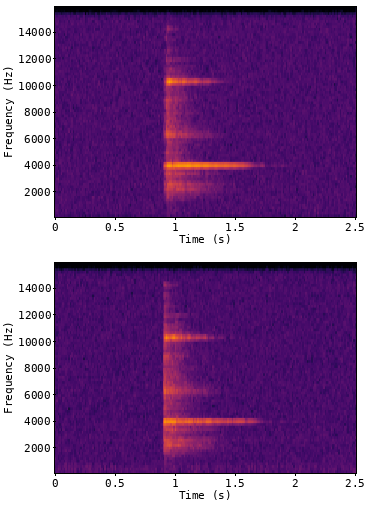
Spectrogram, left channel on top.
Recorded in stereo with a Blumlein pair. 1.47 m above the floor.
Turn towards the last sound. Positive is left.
turn(degrees=-35)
